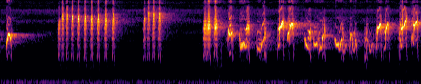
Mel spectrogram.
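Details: Dok taeng style caged red-whiskered bulbul used for luring wild birds: a thin rising whistle, then two harsh rattling bursts, then a quick string of bubbly warbled whistled notes.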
